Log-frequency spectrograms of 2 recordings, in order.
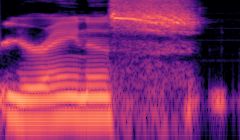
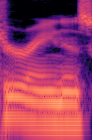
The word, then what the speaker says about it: Uranus: the whole Jupiter Saturn your Uranus pronounced Uranus that's so stupid it's Uranus cuz it's funnier yeah uh Neptune they're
